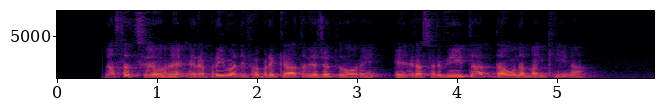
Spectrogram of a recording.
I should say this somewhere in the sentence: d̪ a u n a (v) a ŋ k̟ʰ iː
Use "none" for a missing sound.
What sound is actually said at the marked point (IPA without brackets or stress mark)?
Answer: b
